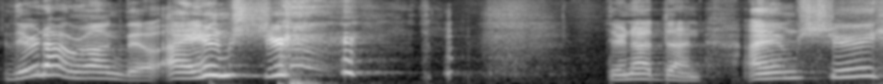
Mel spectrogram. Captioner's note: laughs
